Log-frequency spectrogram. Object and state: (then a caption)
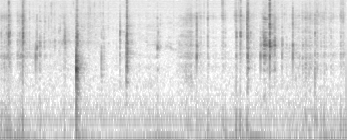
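Dry bar soap being scraped with a blade. A metal blade scrapes along the end of a dry pink bar of soap, shaving off pink curls. The sound is a steady, dry, crackly scraping with brief sharp ticks, including one louder click about a second in.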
